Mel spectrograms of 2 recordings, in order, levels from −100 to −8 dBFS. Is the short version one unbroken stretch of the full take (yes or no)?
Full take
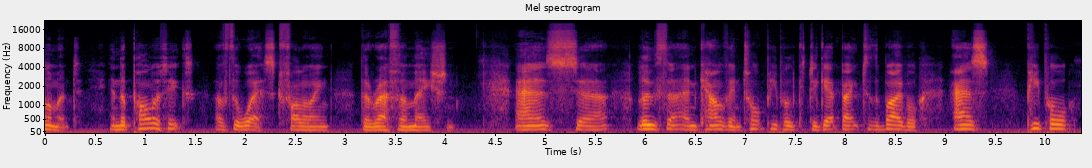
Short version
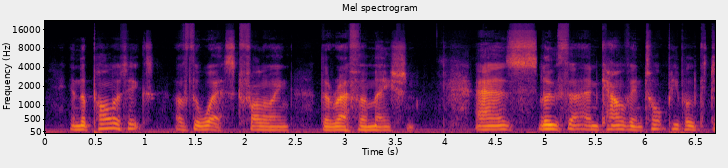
no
